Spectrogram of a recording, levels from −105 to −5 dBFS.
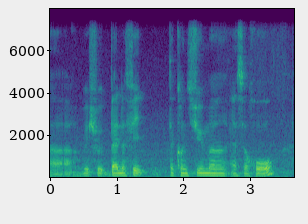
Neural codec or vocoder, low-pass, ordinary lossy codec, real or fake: none; 7.2 kHz; none; real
